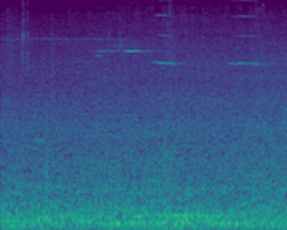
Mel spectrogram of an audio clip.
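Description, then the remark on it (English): A steady rumble of a car on the road, a low engine and tyre noise holding at an even, moderate level throughout, with no voices. “Oh, a car.”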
